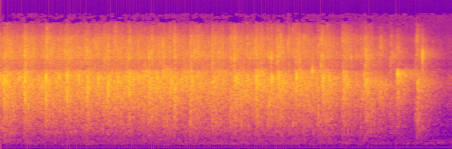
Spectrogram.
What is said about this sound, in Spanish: Damos fuerte aplauso al Señor, hermanos.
